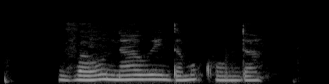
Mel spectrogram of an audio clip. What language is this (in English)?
Kinyarwanda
